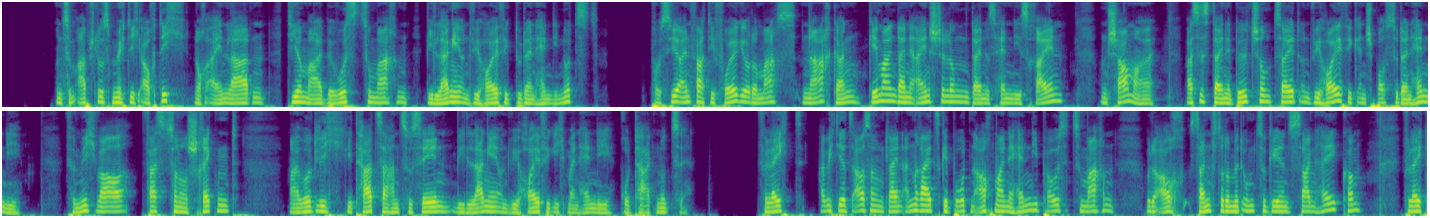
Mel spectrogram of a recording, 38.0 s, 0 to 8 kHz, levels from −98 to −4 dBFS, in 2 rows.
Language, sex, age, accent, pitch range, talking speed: German, male, 20-39, German, 120-150 Hz, 165 wpm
